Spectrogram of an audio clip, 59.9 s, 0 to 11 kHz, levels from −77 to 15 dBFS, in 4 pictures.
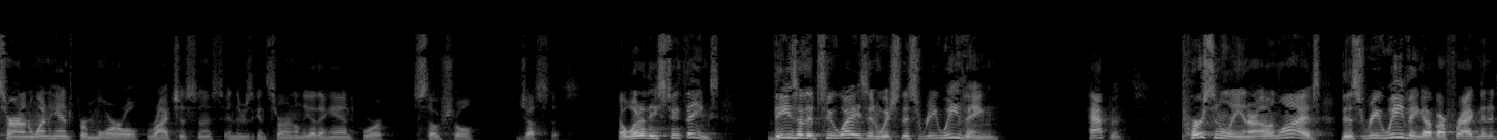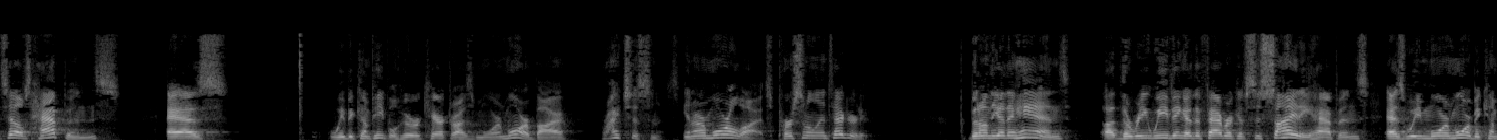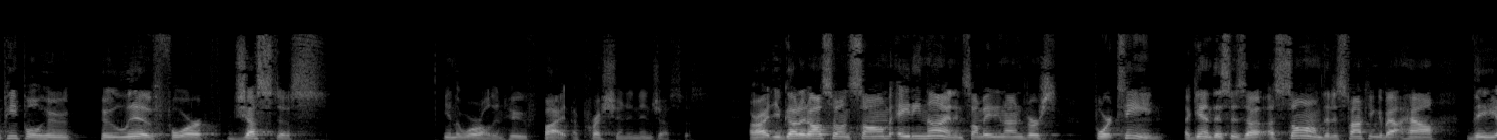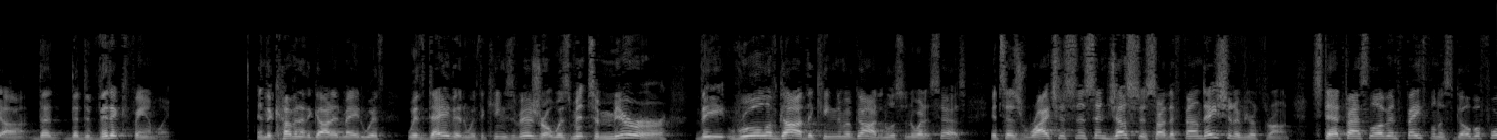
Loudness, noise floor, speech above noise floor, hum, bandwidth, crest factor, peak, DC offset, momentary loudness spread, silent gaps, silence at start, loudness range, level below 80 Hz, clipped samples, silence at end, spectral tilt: -25 LUFS; -84 dBFS; 58 dB; none; 8.8 kHz; 20 dB; -4 dBFS; under 0.1%; 16 LU; none; 0 s; 8 LU; -70 dBFS; under 0.1%; 0 s; -5 dB/octave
